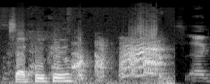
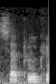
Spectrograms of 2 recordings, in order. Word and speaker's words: seppuku: Seppuku.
